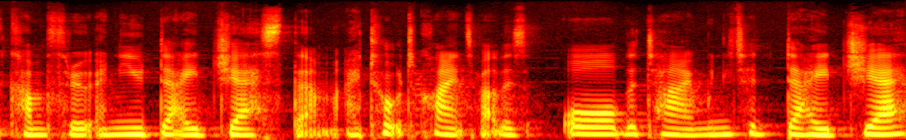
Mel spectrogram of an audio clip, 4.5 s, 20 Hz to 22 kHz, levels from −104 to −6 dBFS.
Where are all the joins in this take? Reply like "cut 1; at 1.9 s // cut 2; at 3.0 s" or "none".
cut 1; at 2.1 s

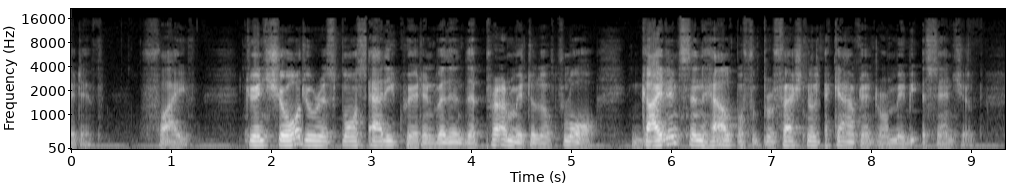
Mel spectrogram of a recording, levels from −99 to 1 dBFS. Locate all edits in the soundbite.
cut 1; at 2.3 s // cut 2; at 2.9 s // cut 3; at 7.5 s // cut 4; at 8.2 s

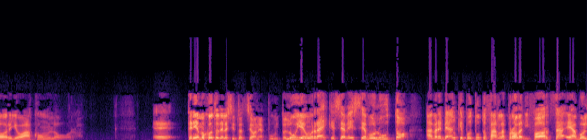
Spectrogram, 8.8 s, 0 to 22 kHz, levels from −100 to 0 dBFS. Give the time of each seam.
cut 1; at 2.7 s

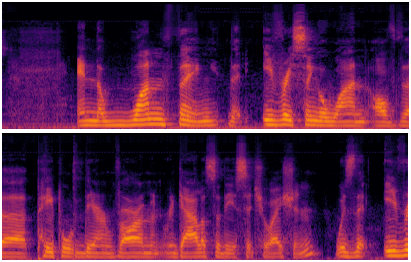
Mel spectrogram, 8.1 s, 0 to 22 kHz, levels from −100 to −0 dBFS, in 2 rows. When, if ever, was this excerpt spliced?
cut 1; at 4.8 s

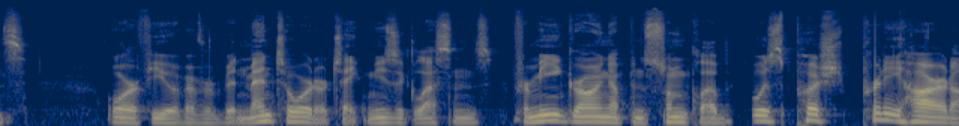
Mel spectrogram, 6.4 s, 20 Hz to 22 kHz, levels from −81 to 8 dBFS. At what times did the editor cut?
cut 1; at 3.4 s // cut 2; at 5.0 s

